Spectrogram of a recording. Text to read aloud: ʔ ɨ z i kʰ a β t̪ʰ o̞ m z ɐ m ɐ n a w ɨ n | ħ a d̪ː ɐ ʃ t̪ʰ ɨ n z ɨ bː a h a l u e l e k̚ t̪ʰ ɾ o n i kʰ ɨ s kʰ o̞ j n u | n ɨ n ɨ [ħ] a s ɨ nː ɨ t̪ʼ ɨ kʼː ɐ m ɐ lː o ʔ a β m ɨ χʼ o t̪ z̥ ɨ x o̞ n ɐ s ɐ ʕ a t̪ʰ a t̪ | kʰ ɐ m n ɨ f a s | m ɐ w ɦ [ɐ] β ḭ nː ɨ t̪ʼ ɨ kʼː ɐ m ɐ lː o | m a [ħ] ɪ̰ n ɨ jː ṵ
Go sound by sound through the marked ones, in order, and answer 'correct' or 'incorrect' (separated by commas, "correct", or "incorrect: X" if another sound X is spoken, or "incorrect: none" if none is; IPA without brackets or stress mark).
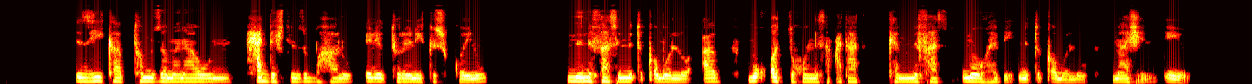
incorrect: f, correct, incorrect: ʃ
